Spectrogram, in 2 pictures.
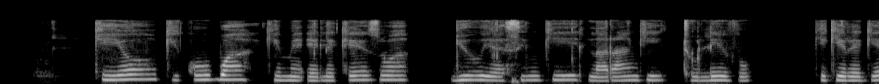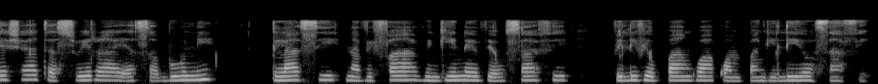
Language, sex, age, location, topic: Swahili, female, 25-35, Mombasa, government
